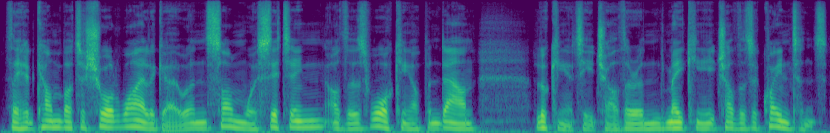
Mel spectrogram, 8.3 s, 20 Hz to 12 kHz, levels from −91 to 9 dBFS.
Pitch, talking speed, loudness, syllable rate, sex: 100 Hz, 190 wpm, -18 LUFS, 5.2 syllables/s, male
